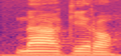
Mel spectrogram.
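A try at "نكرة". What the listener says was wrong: Enggak panjang nunnya. Nakirah. Pendek saja.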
